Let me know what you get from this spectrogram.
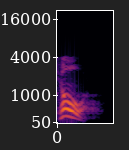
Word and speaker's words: shore: Now, if you want to help me, you'll learn to shout what helps me, and that's the word shore. We spell it S-H-O-R-E, like the seashore, but we really mean it like sure, but we don't say sure from where we're from.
